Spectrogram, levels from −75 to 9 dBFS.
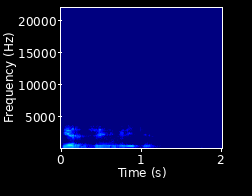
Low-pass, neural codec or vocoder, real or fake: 3.6 kHz; codec, 16 kHz, 0.8 kbps, ZipCodec; fake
